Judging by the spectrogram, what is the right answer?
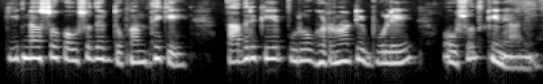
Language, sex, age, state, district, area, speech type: Bengali, female, 60+, West Bengal, South 24 Parganas, rural, spontaneous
